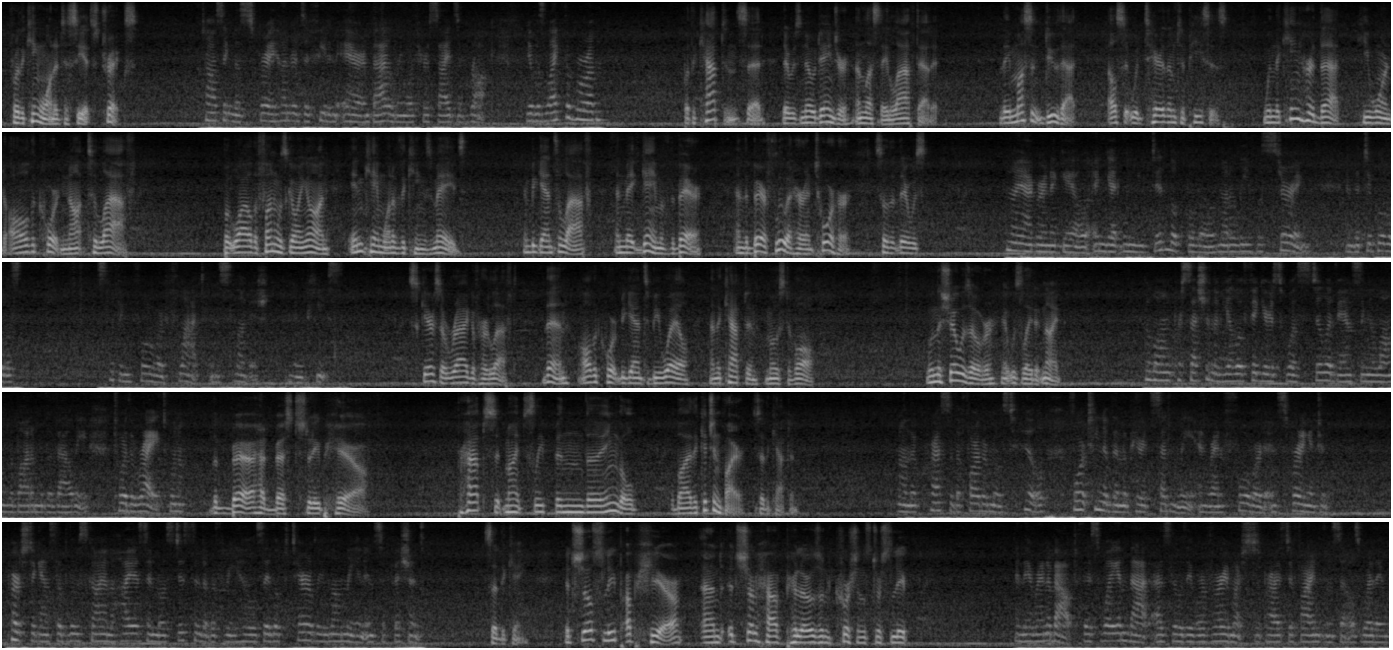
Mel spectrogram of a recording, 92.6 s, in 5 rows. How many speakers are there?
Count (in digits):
2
